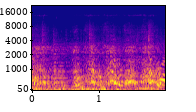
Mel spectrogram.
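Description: Large electric RC monster truck's motor whining up and down in pitch as its tyres spin and churn through grass and dirt.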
